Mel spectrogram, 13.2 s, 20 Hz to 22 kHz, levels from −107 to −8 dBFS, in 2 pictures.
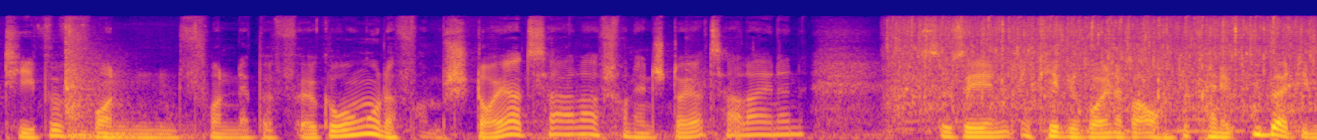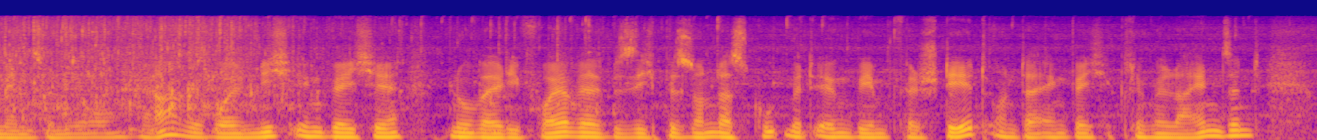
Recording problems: household noises; loud; throughout; 7 dB below the speech

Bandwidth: 13.5 kHz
